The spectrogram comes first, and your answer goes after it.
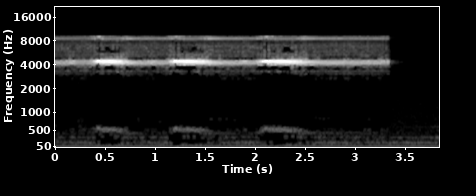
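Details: A bell cricket, recorded in Korea in 2020, rings out a high, pure, bell-like trill that swells and fades in repeated bursts.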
